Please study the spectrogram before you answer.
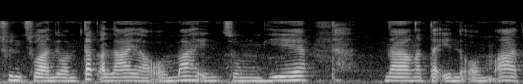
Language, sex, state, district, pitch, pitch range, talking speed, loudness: Mizo, female, Mizoram, Aizawl, 165 Hz, 160-180 Hz, 195 wpm, -18 LUFS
